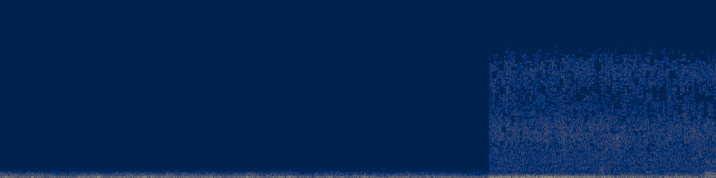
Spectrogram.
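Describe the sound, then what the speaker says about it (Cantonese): Early-morning thunderstorm with rain over Ha Long Bay, a dense low rumbling wash of rain noise that jumps abruptly louder and brighter partway through as the downpour intensifies, steady and enveloping, with no voices. "出邊行緊雷閃電"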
